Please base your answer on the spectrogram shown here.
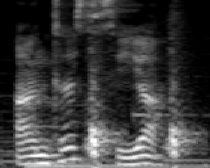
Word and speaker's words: অন্ধস্য: আলাদা করেছি তিমিট পাশে অন্তঃসিয়া। আমরা জানি জফলা উচ্চারণটা ই আ, অতএব এর উচ্চারণটা আসবে অন্তঃসিয়া, তিমির অন্তঃসিয়া।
